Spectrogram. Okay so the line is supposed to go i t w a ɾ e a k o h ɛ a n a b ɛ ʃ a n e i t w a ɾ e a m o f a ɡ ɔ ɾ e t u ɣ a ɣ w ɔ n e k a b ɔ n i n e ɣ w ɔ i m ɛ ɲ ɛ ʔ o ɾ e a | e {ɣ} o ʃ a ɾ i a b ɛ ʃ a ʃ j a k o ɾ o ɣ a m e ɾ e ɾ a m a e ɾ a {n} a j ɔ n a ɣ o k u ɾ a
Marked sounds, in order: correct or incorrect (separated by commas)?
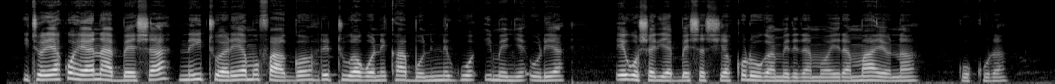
correct, incorrect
